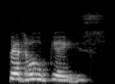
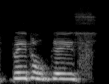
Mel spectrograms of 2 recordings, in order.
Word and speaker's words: Betelgeuse: Don't confuse it with the movie Beetlejuice. It's not the same thing, and it's not pronounced the same way either. So this is Betelgeuse, a large, very large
